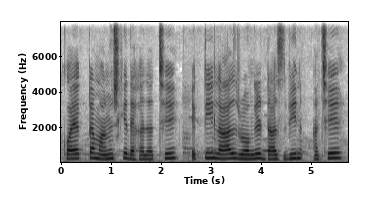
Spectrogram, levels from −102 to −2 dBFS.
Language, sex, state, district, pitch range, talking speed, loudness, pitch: Bengali, female, West Bengal, Alipurduar, 230-270 Hz, 95 wpm, -13 LUFS, 250 Hz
